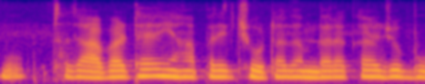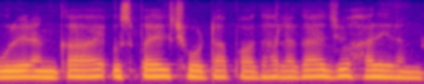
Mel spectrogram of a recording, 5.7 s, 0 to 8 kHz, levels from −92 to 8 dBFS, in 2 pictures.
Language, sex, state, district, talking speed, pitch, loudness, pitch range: Hindi, female, Chhattisgarh, Kabirdham, 265 wpm, 180 Hz, -16 LUFS, 175-185 Hz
